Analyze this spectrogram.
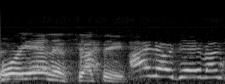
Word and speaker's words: Boreanaz: It's Boreanaz, Jesse. I know, Dave. I'm just joshing you.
